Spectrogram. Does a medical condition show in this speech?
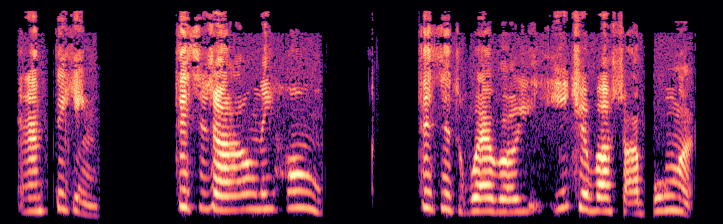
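Yes: cerebral palsy; tongue and legs.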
